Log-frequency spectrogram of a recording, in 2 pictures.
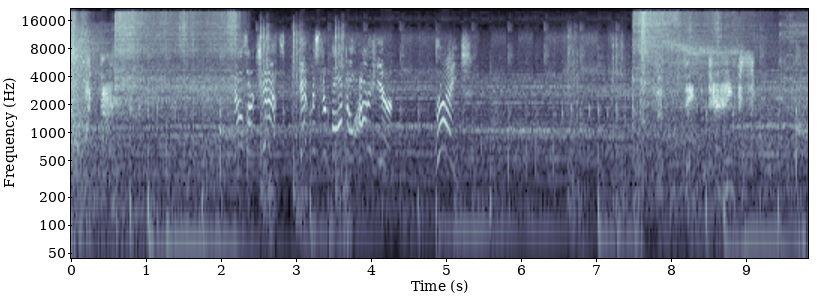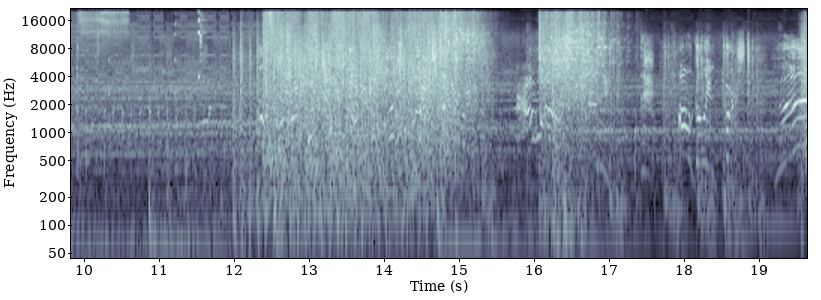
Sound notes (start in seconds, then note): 12.8 exclaiming; 18.9 grunts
